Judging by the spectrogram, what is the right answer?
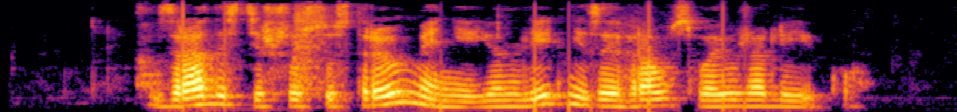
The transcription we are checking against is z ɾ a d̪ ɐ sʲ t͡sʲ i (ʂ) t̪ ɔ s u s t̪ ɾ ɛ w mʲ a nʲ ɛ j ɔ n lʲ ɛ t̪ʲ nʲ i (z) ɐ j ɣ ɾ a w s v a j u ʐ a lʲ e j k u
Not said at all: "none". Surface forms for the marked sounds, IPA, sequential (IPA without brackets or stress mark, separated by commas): ʂ, z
